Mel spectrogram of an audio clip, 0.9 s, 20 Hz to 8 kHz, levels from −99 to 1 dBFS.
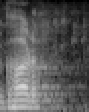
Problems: constant background noise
